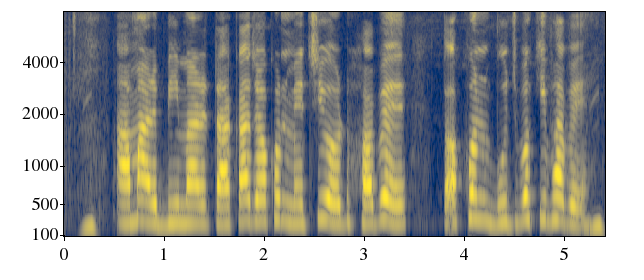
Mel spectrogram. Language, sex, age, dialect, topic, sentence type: Bengali, female, 31-35, Northern/Varendri, banking, question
